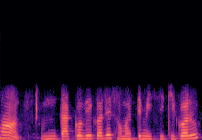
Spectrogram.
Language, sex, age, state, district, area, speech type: Odia, female, 18-30, Odisha, Sambalpur, rural, conversation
